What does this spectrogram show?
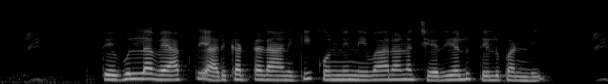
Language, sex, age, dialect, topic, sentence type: Telugu, female, 25-30, Central/Coastal, agriculture, question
